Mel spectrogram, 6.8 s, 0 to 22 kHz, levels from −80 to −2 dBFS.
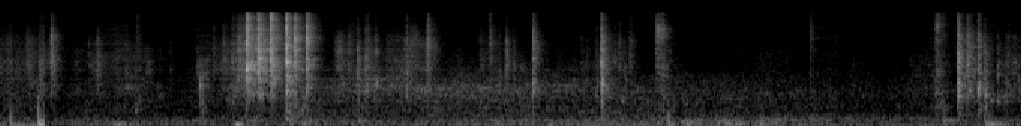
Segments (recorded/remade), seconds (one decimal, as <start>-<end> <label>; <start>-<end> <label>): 0.0-4.1 remade; 4.1-6.8 recorded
